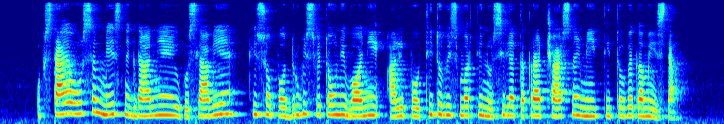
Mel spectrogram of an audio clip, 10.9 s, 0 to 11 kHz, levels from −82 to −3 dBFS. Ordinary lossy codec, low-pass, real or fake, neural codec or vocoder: none; 9.9 kHz; real; none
